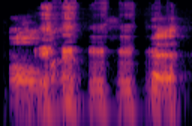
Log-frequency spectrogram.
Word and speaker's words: Mulva: Mulva. I don't know her name. It rhymes with the body part.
